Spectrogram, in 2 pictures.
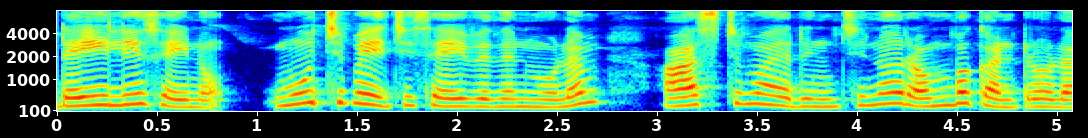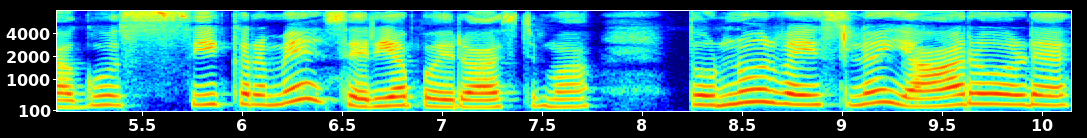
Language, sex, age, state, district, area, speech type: Tamil, female, 18-30, Tamil Nadu, Coimbatore, urban, spontaneous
